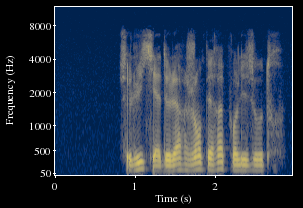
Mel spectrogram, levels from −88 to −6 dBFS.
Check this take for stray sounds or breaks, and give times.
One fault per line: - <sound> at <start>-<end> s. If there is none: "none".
none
